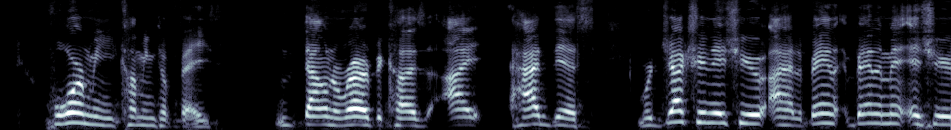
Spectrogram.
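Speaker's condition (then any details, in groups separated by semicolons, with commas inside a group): Cerebral palsy; from birth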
